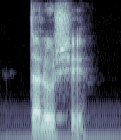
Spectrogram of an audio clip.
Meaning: to clout, thump
- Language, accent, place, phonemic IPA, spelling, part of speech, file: French, France, Lyon, /ta.lɔ.ʃe/, talocher, verb, LL-Q150 (fra)-talocher.wav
